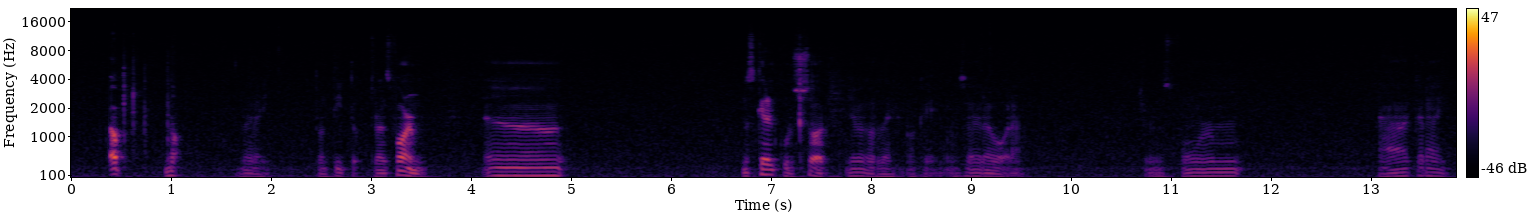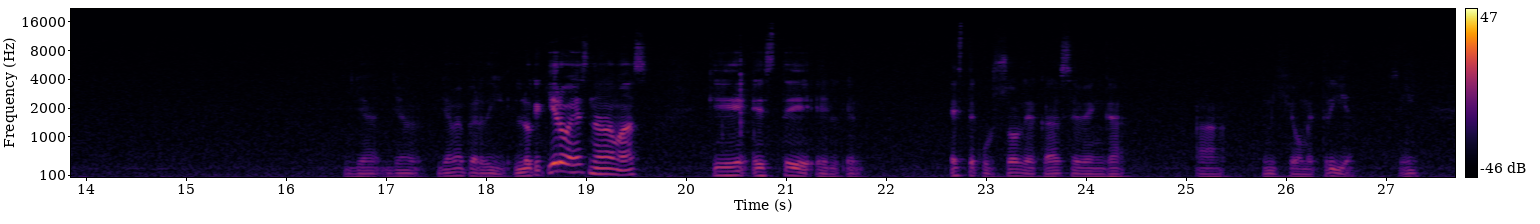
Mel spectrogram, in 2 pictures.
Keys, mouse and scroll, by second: 0.1 click, 5.4 Tab, 7.3 click, 18.7 Tab, 25.1 click.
